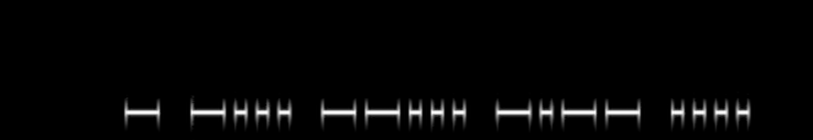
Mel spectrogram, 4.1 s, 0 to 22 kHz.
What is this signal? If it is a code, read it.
Morse code, heard as a keyed tone, about 22 wpm, 700 Hz. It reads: TB7YH
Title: DXCC-100 Call Signs - 5 Characters - Repeated 3x - 22wpm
